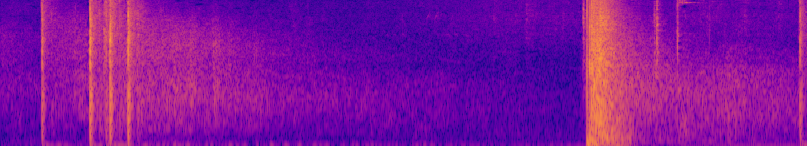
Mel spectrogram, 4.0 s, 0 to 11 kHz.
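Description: Gunfire in the military video game Arma 3: a sharp single shot, then a quick burst of three close cracks, and after a quiet pause one louder, booming report that rings out and fades, with no talk over it.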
